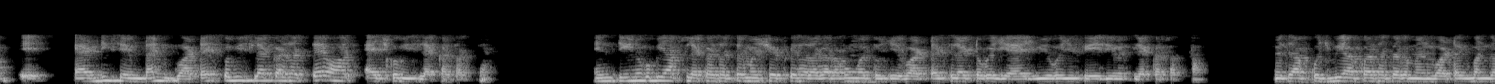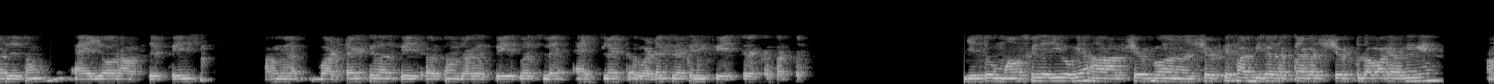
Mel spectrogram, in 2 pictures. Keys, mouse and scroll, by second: 2.0 click, 3.2 click, 4.0 scroll up 3, 4.2-6.3 shift+middle drag, 6.3 shift+click, 9.1 click, 9.8 click, 10.4 click, 13.8 shift+click, 15.4 click, 16.2 click, 17.7 click, 18.7 shift+click, 19.6 click, 21.8 click, 22.5-23.3 scroll down 6, 23.3-26.2 shift+middle drag, 26.2 click, 27.2-29.8 shift+middle drag.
